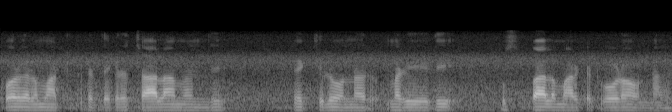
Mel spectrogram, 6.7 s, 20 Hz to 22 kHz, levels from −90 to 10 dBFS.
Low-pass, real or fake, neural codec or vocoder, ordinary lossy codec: 7.2 kHz; real; none; none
